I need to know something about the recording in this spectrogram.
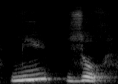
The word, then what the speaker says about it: museau: et le nez on appelle ça le Mau Muso e a à la fin se prononce e vous avez le dos vous avez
